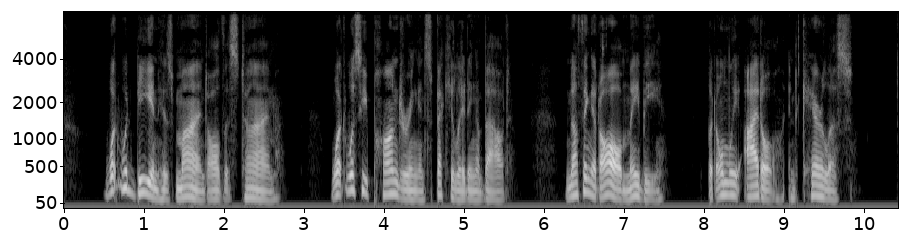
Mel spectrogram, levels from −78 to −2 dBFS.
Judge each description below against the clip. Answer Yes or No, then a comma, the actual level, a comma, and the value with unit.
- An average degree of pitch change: No, wide, 6.5 semitones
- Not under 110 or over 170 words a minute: Yes, average, 145 wpm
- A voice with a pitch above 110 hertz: No, low, 100 Hz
